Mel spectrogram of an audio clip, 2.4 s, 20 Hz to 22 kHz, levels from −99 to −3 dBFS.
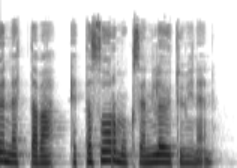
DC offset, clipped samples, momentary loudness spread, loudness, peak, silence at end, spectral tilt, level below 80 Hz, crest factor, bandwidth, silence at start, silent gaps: under 0.1%; under 0.1%; 8 LU; -21 LUFS; -4 dBFS; 0.25 s; -6 dB/octave; -60 dBFS; 16 dB; 14 kHz; 0 s; none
